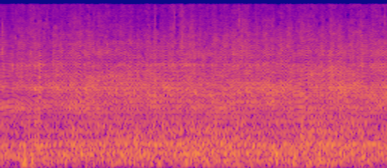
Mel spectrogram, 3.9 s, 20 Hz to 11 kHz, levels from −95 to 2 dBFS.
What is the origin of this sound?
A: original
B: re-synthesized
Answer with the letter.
B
